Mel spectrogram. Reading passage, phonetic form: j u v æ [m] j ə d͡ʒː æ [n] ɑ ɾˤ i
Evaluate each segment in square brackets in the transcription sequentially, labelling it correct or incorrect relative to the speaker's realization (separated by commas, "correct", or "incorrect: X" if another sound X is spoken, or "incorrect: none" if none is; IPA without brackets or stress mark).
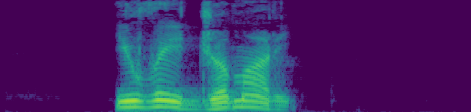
incorrect: none, incorrect: m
